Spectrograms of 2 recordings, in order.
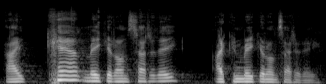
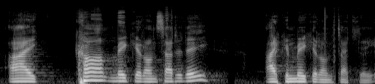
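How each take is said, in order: First: American "can't" with the a of "cat", weak "can"; American can and can't contrast; American pronunciation demo; American English. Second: British English, "can't" as "cahnt", "can" reduced; English can and can't, broad ah in "can't"; English pronunciation demo. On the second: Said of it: "Let's do the English". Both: Shown as a demonstration.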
